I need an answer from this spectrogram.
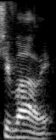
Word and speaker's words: Shivali: So it's Shivali.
